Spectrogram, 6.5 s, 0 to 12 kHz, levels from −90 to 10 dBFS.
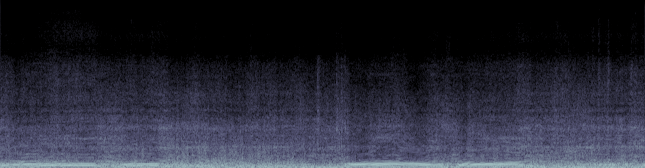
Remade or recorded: recorded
